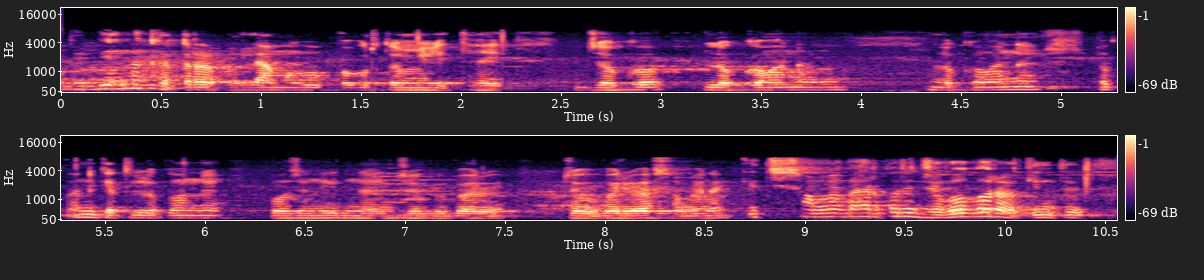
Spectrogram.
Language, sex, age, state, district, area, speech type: Odia, male, 18-30, Odisha, Ganjam, urban, spontaneous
